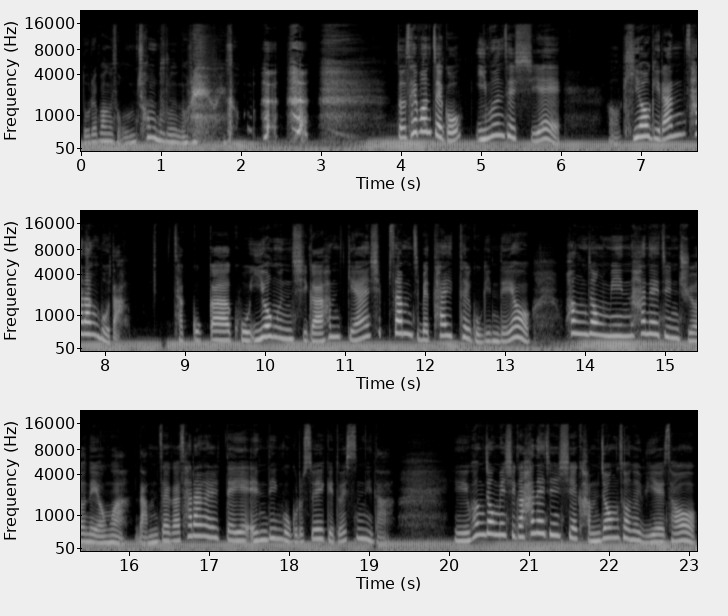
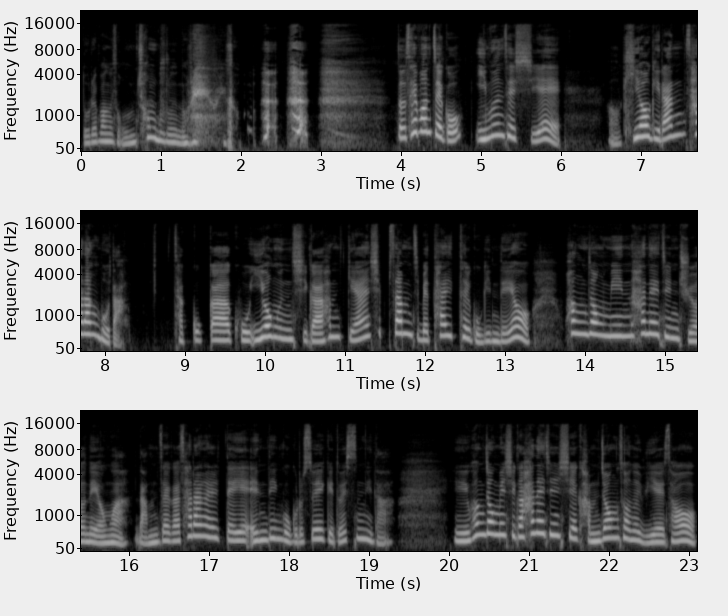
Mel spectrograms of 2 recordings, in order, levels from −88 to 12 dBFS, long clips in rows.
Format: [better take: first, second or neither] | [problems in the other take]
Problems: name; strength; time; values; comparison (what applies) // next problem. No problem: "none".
second | low rumble; faint; throughout; 25 dB below the speech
